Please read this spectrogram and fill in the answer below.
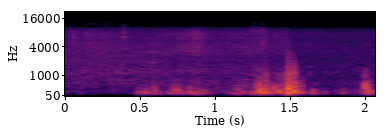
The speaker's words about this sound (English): About 100 feet. About 100 feet away. And it got quite choppy earlier on, didn't it? It started breaking, you could hear it breaking at surf coming in.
